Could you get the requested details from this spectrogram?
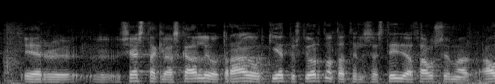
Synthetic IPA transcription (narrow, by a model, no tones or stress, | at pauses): ɛɾʏ | sjɛst̪ʰaklɛɣaskaðlɪɔɣt̪ɾaːɣaɔɾcɛːt̪ʏ̥st̪joɾt̪nat̪at̪ʰɪlðɛsaðst̪ɪðjaθawsɛmaɾa̰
